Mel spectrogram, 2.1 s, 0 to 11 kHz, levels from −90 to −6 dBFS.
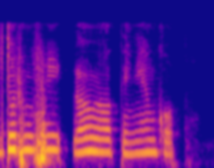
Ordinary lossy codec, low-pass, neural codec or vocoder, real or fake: none; 7.2 kHz; codec, 16 kHz, 1.1 kbps, Voila-Tokenizer; fake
